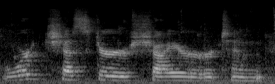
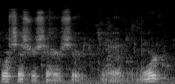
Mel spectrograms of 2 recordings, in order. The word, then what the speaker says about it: Worcestershire: How do you pronounce Worcestershire sauce. Worcestershireton sauce. About a good. No, you're saying it wrong. It's Worcestershire.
